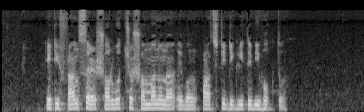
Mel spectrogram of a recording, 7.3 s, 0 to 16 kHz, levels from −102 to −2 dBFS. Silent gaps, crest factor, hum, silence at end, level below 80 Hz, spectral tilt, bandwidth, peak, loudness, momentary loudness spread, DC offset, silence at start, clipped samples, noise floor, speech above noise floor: none; 18 dB; none; 1.55 s; -60 dBFS; -6 dB/octave; 11.5 kHz; -6 dBFS; -24 LUFS; 7 LU; under 0.1%; 0.9 s; under 0.1%; -67 dBFS; 44 dB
